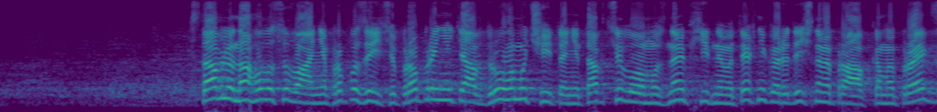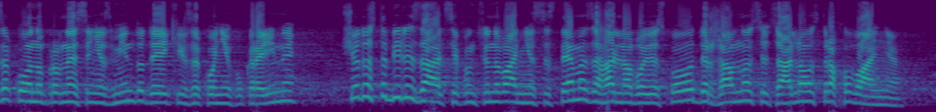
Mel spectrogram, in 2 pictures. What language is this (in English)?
Ukrainian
